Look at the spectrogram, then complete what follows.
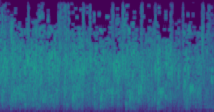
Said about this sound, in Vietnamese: Xin cho một tràng pháo tay thật lớn này.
